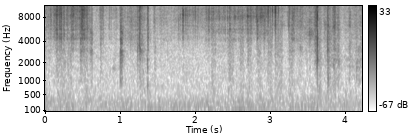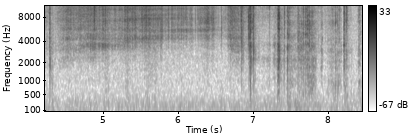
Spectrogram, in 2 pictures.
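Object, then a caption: Polystyrene foam packing peanut. Long dark-polished nails scratch and squeeze a single small, light, pink-white S-shaped polystyrene foam packing peanut held in one hand, while other loose peanuts lie untouched on the table behind it. Quiet, bright squeaky scratching and crinkling runs throughout, broken by many sharp, dry clicks and creaks that stop instantly with almost no ring.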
